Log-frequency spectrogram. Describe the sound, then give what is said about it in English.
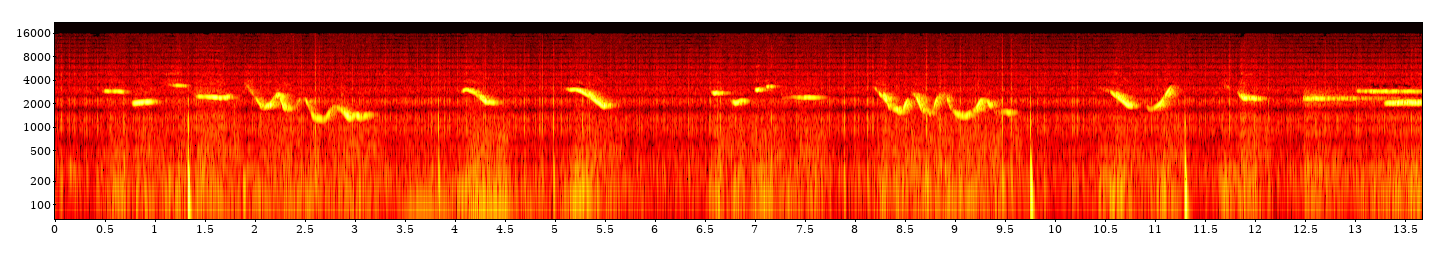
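A person whistles an imitation of a meadowlark's song: repeated phrases of clear, high, warbling notes that slide and trill, rising and falling, with short pauses between phrases, with added reverb. “Meadowlark.”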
